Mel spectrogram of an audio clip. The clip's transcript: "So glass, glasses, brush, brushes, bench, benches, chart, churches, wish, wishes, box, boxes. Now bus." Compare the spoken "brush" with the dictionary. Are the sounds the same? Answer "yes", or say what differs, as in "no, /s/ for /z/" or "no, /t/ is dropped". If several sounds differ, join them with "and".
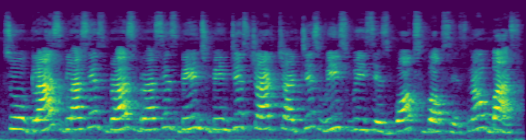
no, /s/ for /ʃ/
